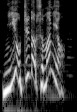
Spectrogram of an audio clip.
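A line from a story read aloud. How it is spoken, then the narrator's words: Angry roar. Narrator (Chinese): 桃子正在气头上的，对着猎奇大吼了一声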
